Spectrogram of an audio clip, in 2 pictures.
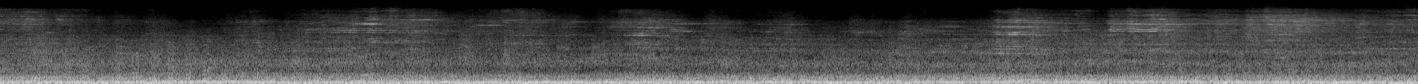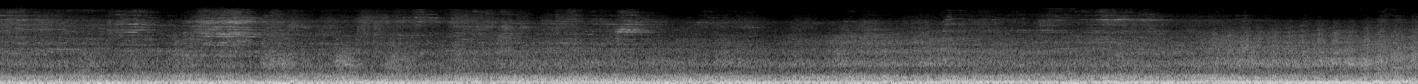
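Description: Double-stack intermodal container train rolling past on well cars: a steady heavy rumble of wheels on the rails, with short high-pitched wheel squeals coming and going every few seconds.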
